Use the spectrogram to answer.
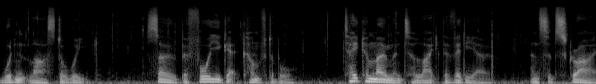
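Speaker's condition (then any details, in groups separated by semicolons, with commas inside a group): No condition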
